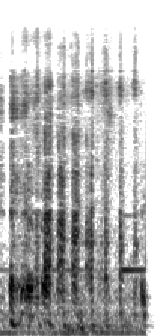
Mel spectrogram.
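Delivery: bursts into a high burst of laughter; laughing. Real, not acted. Laughing at the punchline of his FBI story. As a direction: cracks up at his own story.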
